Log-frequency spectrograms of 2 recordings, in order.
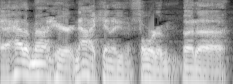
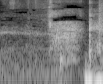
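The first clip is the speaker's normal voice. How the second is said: hushed, drawn-out curse under the breath; voiceless whispered expletive; whispered dismay; 17 dB quieter than usual. Retold or imitated. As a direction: whisper it as if sunk by bad news. Retelling dismay at cancellation.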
